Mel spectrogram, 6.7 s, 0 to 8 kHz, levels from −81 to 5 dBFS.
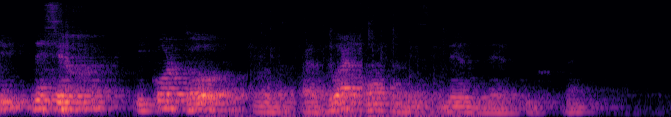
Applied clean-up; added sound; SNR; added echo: neural separator model SepFormer DNS4.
